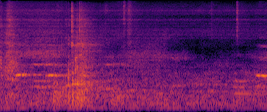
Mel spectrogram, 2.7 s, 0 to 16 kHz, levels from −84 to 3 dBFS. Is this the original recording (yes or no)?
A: no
